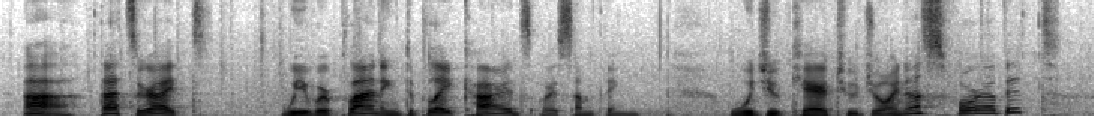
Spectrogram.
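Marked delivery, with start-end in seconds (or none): none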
